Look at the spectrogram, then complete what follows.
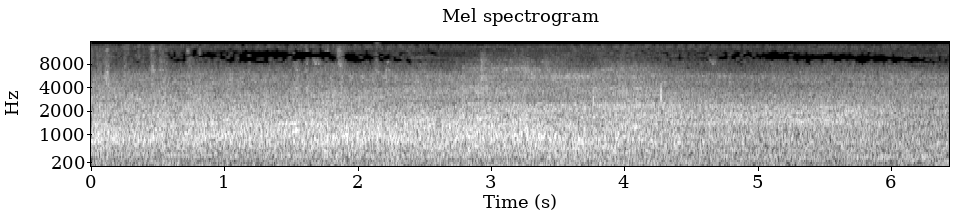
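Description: Jet engines of a Boeing 777-200ER (Rolls-Royce Trent 892s) running as the airliner rolls on the ground: a steady rushing jet noise that fades slightly toward the end.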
